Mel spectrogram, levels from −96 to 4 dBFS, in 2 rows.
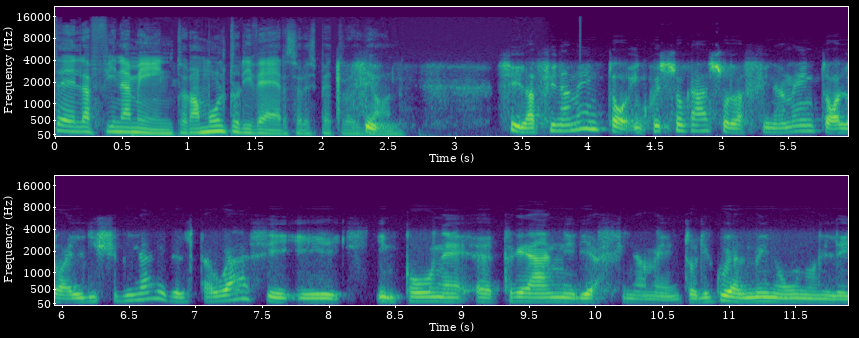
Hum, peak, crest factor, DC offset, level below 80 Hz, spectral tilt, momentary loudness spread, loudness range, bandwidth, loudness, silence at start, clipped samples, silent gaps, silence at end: none; -2 dBFS; 18 dB; under 0.1%; -56 dBFS; -6 dB/octave; 10 LU; 3 LU; 14 kHz; -21 LUFS; 0 s; under 0.1%; none; 0 s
